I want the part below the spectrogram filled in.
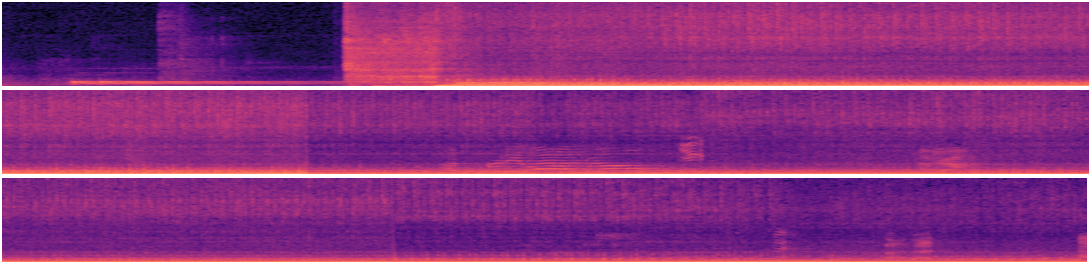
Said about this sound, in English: The cold start's pretty loud. But it sounds good now.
